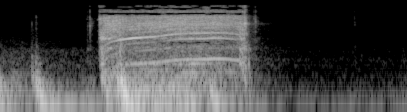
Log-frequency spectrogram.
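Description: Electric drill-driver backing a screw out of an interior trim panel: a short click, then the motor runs for under a second with a whine that climbs as it spins up, and stops.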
